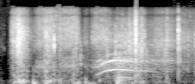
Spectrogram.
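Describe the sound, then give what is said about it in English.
Stiff brown craft paper wrapping on a package crinkles and rustles in a steady run of crackly bursts, while a voice briefly lets out a rising and falling murmur partway through. “And I would just like to point out that it is wrapped in brown craft paper, just like I did the Christmas presents.”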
